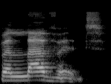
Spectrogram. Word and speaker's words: beloved: your V yeah but in this case it's an unusual scenario where we actually pronounce that Ed so we say beloved so our beloved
